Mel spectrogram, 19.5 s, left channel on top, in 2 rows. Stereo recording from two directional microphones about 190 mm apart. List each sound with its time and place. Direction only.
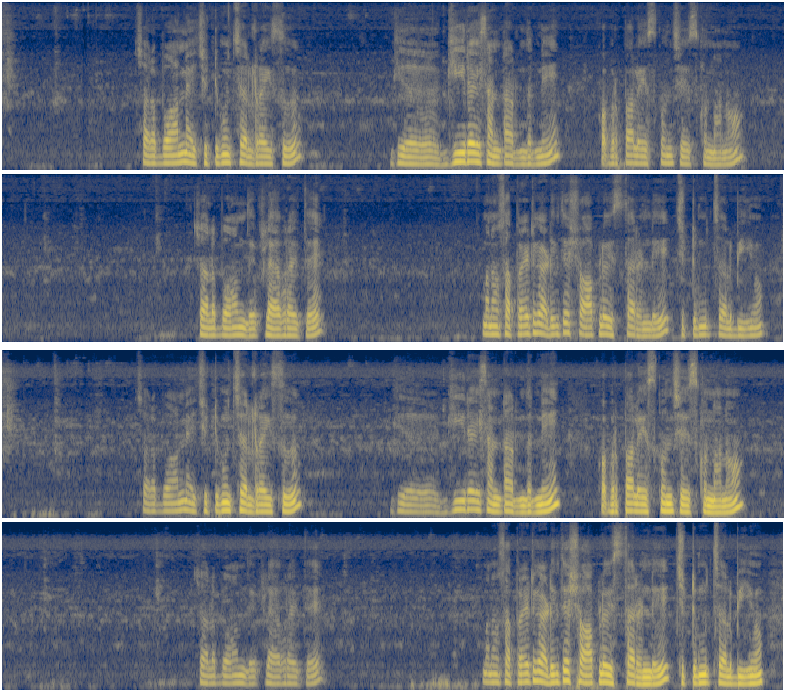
1.6 s speech: 5° left (ahead or behind)
2.4 s speech: 20° right (ahead or behind)
2.7 s speech: 35° right (ahead or behind)
4.9 s speech: 5° left (ahead or behind)
5.9 s speech: 15° right (ahead or behind)
6.1 s speech: 35° right (ahead or behind)
12.1 s speech: centre (ahead or behind)
16.0 s speech: 25° right (ahead or behind); by 19.3 s 45° right (ahead or behind)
